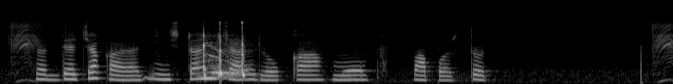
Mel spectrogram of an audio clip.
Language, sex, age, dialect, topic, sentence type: Marathi, female, 18-24, Southern Konkan, agriculture, statement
